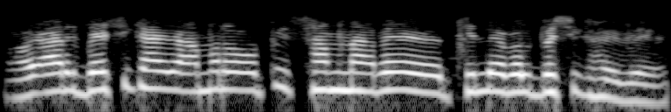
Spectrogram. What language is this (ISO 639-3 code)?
ori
